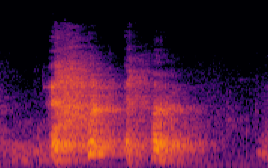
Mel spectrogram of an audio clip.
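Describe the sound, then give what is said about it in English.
Two quick, harsh coughs in a row, fairly loud, with a short gap between them and no talking around them. “I'm sorry, I did take a cough drop here.”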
